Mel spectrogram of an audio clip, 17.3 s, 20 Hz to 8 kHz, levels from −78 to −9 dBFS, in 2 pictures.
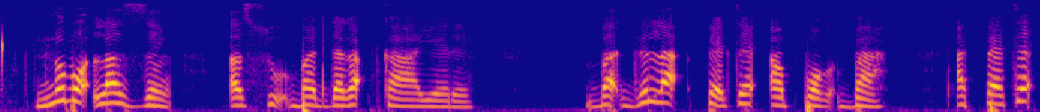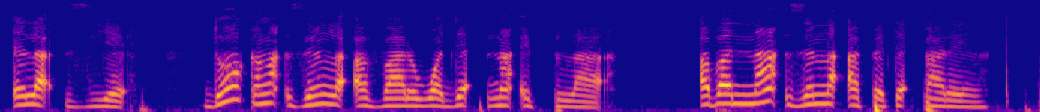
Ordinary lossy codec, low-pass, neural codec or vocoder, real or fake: Opus, 24 kbps; 7.2 kHz; none; real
